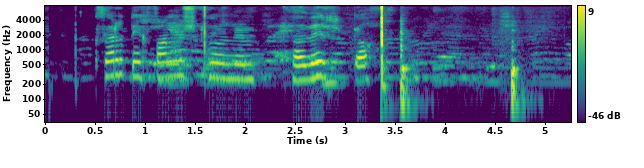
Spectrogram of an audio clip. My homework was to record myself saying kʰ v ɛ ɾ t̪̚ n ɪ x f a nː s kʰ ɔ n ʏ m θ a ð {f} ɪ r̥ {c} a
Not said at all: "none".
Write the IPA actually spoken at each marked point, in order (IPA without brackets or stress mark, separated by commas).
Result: v, k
